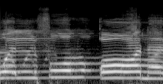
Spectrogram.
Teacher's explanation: فرقان میں را ساکن سے پہلے حرف پر پیش ہے، را کو پر پڑھا جائے گا، قاف حرف مصطالیہ ہے، پر پڑھا جائے گا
